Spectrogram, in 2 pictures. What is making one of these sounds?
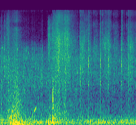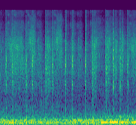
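Quick light footsteps patter over the ground.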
